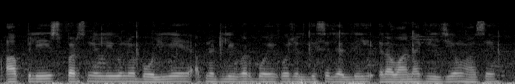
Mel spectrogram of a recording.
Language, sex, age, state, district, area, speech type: Urdu, male, 18-30, Delhi, East Delhi, rural, spontaneous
